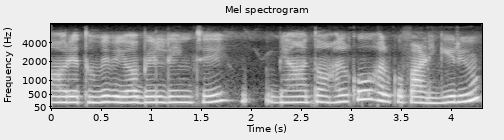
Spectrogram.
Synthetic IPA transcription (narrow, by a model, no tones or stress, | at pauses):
ɔːɾjɐt̪ʰõbʱibijɔːbɪlɖɪ̃ŋɡt͡ʃebʱjãːt̪õɦɐlkoɦɐlkopaːɽ̃iɡɪɾijũː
